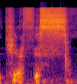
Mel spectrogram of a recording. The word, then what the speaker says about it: Kyrthyss: I am Kirthis." Kirthis. I'm gonna write that down. Or you can spell that out and I'll copy it.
